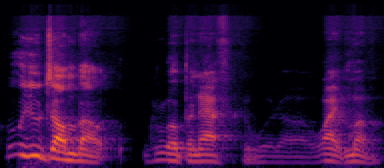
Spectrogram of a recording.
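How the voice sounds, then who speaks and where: A man hosting a comedic commentary, talking loud, profane and animated, sometimes shouting. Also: lowish voice, quick pace, breathy edge. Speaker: commentary host.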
